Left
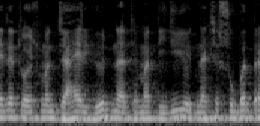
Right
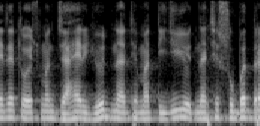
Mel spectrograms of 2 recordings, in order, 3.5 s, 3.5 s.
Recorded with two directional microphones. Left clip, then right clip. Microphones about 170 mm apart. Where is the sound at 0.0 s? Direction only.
45° right (ahead or behind).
